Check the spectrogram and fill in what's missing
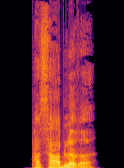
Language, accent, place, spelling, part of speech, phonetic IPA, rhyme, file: German, Germany, Berlin, passablere, adjective, [paˈsaːbləʁə], -aːbləʁə, De-passablere.ogg
- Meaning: inflection of passabel: 1. strong/mixed nominative/accusative feminine singular comparative degree 2. strong nominative/accusative plural comparative degree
